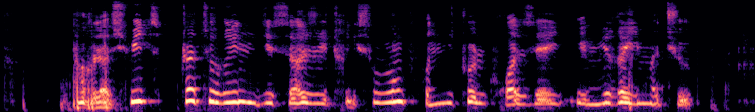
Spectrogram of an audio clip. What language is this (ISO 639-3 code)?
fra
